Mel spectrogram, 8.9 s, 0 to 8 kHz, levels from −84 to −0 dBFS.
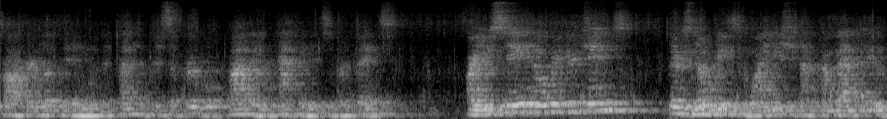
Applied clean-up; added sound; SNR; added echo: neural separator model SepFormer DNS4.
